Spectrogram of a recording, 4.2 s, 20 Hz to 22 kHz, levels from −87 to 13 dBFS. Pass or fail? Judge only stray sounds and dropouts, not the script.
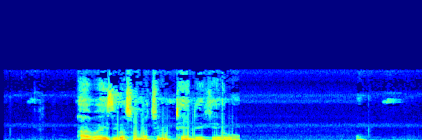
pass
